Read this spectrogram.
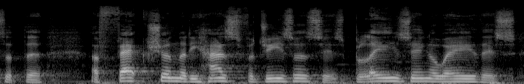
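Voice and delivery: ordinary talk

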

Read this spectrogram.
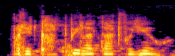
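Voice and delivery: urgent whispered warning. Acted. Preacher warning friend outside Christ, whispered. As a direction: drop to a whisper to the sinner.

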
